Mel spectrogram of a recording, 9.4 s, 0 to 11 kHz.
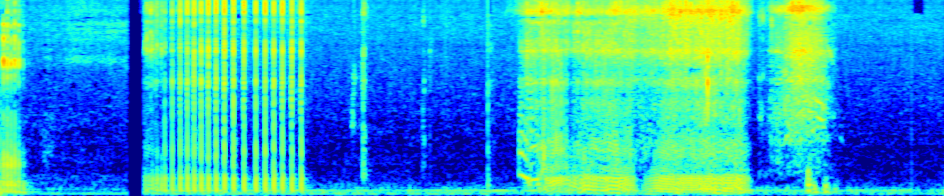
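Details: Sleeping bulldog in a snoring competition at My Second Home, Dubai, October 2015: a fast rattling, fluttering snore of rapid pulses lasting over a second, then harsh, noisy wheezing breaths.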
